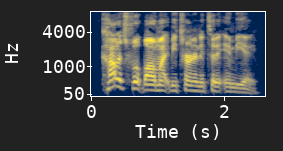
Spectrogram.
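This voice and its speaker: A man speaks in a bright, sharp tone with an American accent. The recording is very clean and silent behind him, dry and close with no echo. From Florida. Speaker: sports talk show host. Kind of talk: casual monologue. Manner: casual, conversational.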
